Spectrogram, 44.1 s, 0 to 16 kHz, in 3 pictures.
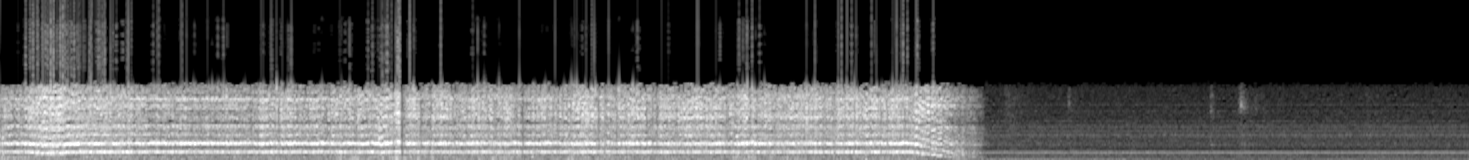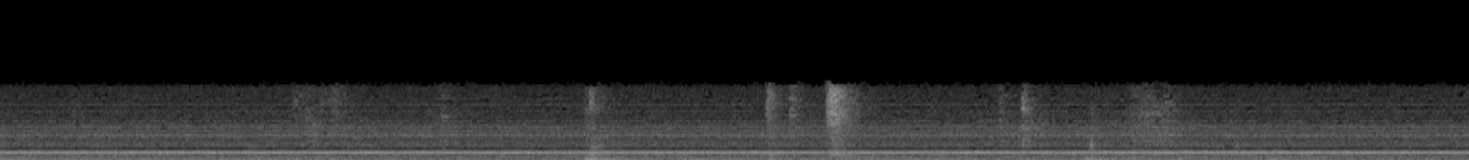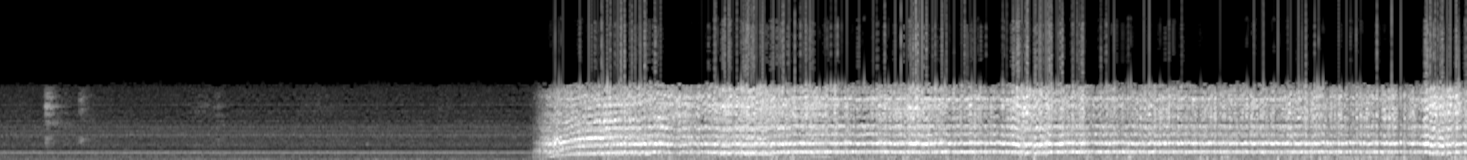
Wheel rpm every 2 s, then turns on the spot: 230, 230, 230, 230, 160, 0, 0, 0, 0, 0, 0, 0, 0, 0, 0, 0, 0, 80, 220, 230, 230, 230.
none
